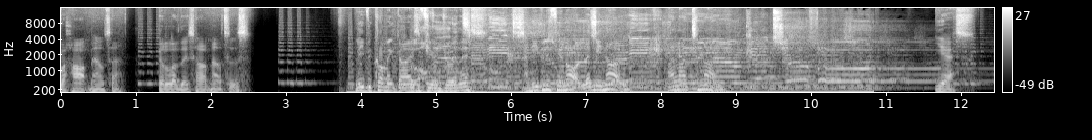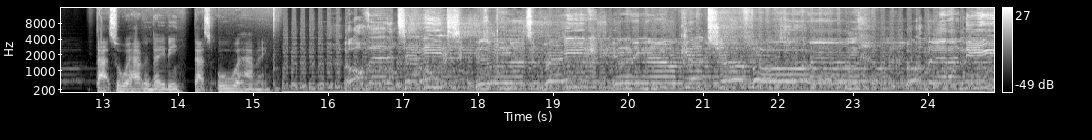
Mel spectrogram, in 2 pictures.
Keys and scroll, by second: 3.7 alt+space, 4.6 space, 10.7 space, 15.3 space.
